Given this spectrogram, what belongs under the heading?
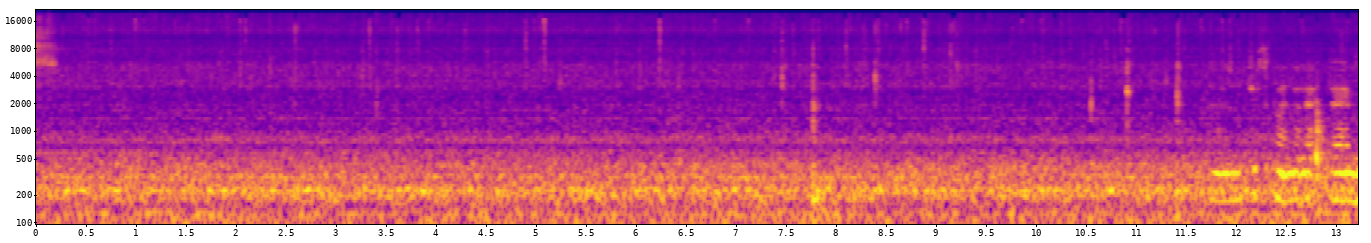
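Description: Onions fry in a pan with rendered bacon fat, giving a constant soft sizzle with occasional scrapes of stirring and a light clink of utensil near the end.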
